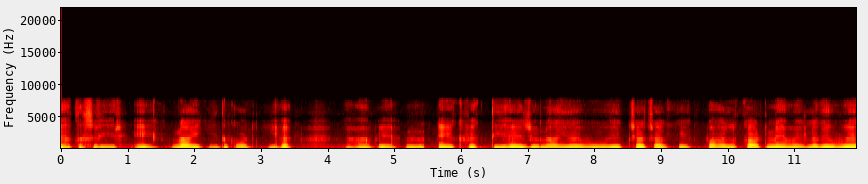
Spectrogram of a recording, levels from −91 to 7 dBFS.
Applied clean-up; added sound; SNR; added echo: none; none; none; none.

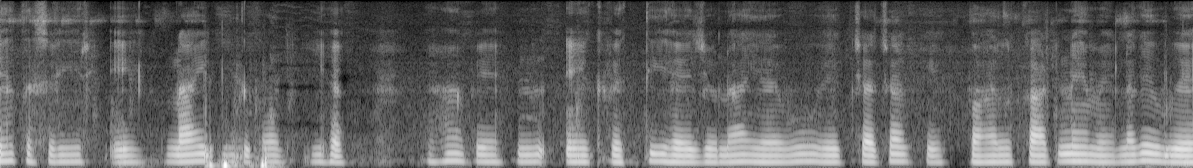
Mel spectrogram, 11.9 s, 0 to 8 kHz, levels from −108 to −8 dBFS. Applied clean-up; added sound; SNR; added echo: neural mask model Resemble Enhance denoiser.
